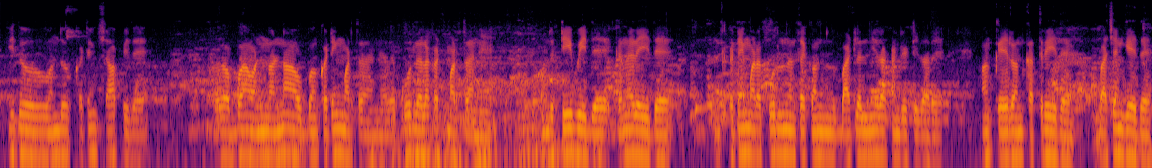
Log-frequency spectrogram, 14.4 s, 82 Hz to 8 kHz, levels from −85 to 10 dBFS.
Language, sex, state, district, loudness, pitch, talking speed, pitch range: Kannada, female, Karnataka, Chamarajanagar, -17 LUFS, 110 Hz, 135 wpm, 105-115 Hz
